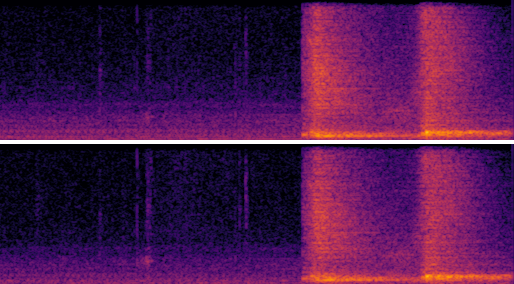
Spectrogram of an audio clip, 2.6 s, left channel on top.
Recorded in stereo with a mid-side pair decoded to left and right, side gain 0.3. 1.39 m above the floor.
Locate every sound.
1.5 s a whoosh: 45° left, 1.0 m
